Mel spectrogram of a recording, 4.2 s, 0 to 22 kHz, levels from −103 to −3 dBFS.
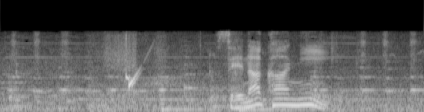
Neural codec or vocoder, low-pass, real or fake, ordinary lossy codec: none; none; real; none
